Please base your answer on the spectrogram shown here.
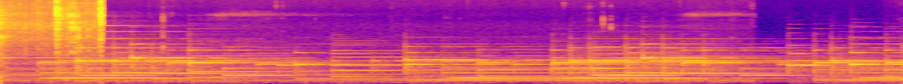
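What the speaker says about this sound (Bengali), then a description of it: "একটা ডিম ঝুড়ি ভাজার স্টাইলে করে নিলাম" Steady sizzling of eggs frying in a pan, with a stirring scrape early on and continuous crackle throughout.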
